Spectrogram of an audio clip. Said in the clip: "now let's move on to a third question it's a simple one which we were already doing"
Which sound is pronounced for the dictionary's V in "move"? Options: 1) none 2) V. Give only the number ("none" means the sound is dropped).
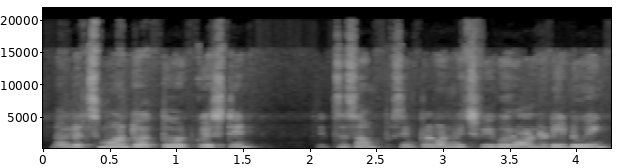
1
